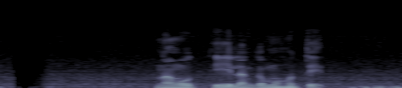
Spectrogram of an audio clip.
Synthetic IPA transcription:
namut̪iːlɐŋɡəmoɦot̪ːet̪

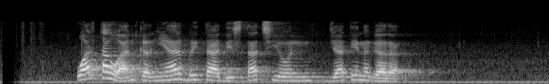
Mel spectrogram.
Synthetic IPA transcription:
wart̪awankərɲiarbəɾit̪adist̪asiʊnd͡ʒat̪inəɡaɾa

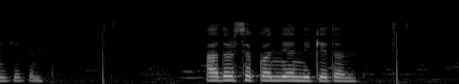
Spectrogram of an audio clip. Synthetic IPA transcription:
iket̪ʌn | ad̪ʌrsʌkːʌnjaniket̪ʌn

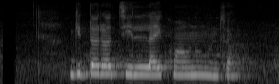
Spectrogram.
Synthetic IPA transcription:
ɡid̪ːʌɾʌt͡silːajkʰuawnuɦunt͡sʰʌ

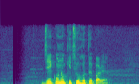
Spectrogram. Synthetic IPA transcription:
d͡ʑekonokit͡ɕʰuɦot̪epaɾḛ

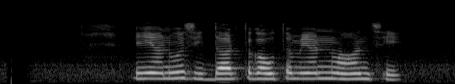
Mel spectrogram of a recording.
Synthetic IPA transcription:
meənusid̪ʱːaɾt̪ʰəɡəwt̪əmjanʋaɦənt͡ʃʰe

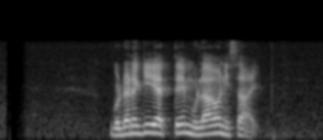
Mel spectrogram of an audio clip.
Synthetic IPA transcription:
ɡoɖɐnɐɡiːɛt̪ːeːmːulaːʋɐnisa̰ːḭ

